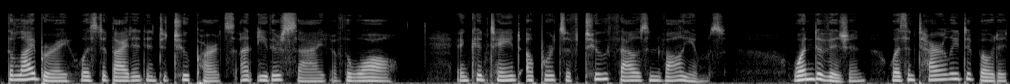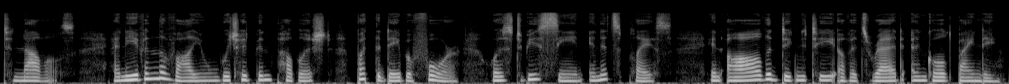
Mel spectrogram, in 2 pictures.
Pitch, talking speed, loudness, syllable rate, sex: 185 Hz, 165 wpm, -21 LUFS, 5.2 syllables/s, female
